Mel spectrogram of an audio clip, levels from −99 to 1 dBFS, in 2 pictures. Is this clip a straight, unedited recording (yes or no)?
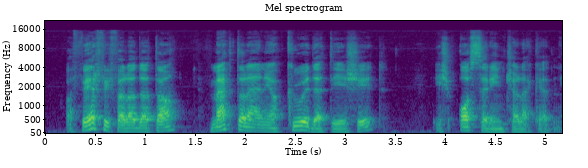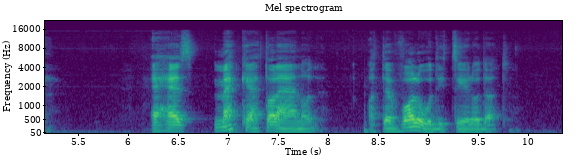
no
